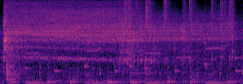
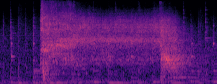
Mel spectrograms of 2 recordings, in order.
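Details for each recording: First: Steam wand texturing milk in a jug: after a no-air sound, the jug is lowered to give a soft, steady tearing "sloping" hiss with no screaming, showing correct milk aeration from proper steam arm position. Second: Steam wand reheating a jug of milk that was already heated earlier gives a steady high hiss with a shrill squealing scream on top, the "unhappy milk" sound caused by heating milk more than once.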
